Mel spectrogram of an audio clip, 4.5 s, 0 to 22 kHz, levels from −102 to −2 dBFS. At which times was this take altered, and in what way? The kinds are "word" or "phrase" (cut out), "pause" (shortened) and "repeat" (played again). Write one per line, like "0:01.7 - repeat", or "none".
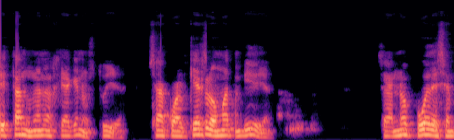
0:01.3 - pause
0:02.0 - word
0:02.3 - word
